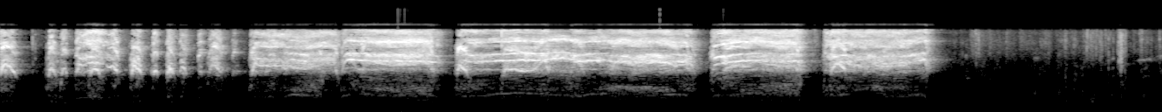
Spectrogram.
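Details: Babirusas in the Togean Islands working together against a reticulated python. Rapid choppy squeals give way to sustained screaming blocks of about two seconds each, then the calling stops and only faint background rustle remains.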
